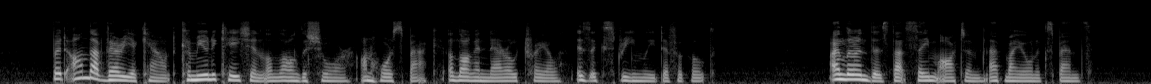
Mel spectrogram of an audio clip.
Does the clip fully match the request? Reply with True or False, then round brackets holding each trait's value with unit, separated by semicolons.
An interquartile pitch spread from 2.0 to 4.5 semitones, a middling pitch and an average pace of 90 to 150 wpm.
True (3.5 semitones; 165 Hz; 145 wpm)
